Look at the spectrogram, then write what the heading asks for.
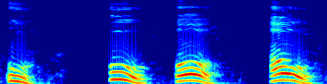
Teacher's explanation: ये जैसे आप स्वर बोलो उ ओ औ ये सारे आप कैसे बोलेंगे? होठ को गोल करके बोलेंगे। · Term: वृत्ताकार स्वर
